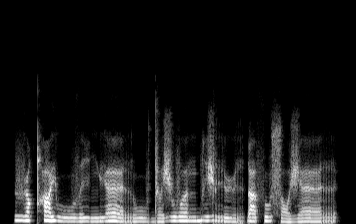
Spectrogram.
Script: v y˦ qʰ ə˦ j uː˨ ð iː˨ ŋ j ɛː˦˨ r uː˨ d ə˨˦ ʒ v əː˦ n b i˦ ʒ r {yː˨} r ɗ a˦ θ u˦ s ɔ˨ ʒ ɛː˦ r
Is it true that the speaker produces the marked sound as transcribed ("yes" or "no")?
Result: yes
